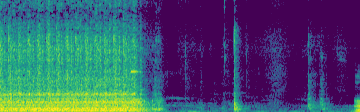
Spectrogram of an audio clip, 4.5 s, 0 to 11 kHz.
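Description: Brother mini A25 sewing machine stitching a buttonhole, a loud steady mechanical whir of rapid needle strokes for nearly two seconds before cutting off, followed by quiet handling clicks.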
